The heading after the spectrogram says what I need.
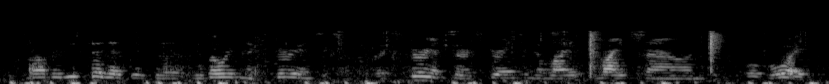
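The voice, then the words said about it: New York accent. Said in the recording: “New York accent.”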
